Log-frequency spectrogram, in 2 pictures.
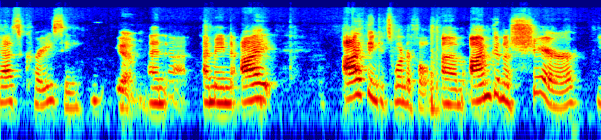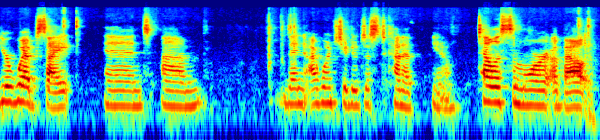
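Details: Adult woman; typical speech.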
